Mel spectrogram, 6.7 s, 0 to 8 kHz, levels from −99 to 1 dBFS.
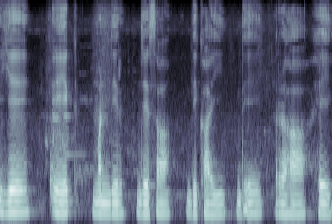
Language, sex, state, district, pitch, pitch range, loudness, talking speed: Hindi, male, Rajasthan, Jaipur, 100 Hz, 95-105 Hz, -19 LUFS, 70 wpm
